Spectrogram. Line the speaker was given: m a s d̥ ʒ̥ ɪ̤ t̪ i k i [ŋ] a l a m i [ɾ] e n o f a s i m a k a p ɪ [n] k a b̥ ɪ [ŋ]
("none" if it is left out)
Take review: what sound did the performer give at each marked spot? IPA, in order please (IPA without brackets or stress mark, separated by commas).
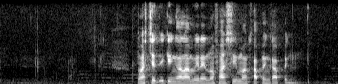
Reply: ŋ, ɾ, ŋ, ŋ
